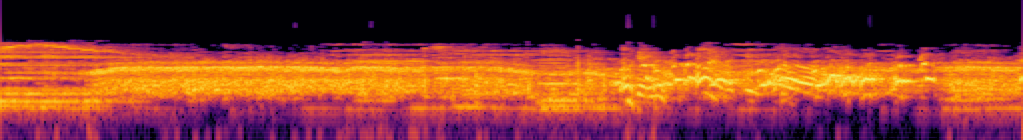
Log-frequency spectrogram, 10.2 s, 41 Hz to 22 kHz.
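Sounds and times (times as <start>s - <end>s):
dog whining howls: 0.2s - 10.2s
dog excited yelps: 5.8s - 9.6s
dog barking at the door of a trading post: 5.9s - 10.2s.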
